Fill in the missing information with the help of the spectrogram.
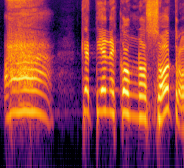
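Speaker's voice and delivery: high, drawn-out cry, only partly shouted; mild demon cry. Acted. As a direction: act out a possessed man crying out, restrained. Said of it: "Empezó a gritar diciendo". (grito contenido de endemoniado)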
